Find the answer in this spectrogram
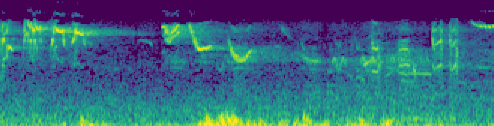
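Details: Birds singing on a forest bog: quick high chirps and thin whistled slurs, several notes in a row, over a low steady rumble.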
